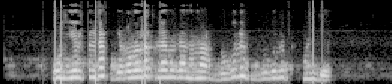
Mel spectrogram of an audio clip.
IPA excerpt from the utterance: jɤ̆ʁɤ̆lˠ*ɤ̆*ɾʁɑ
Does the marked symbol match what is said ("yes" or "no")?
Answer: yes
